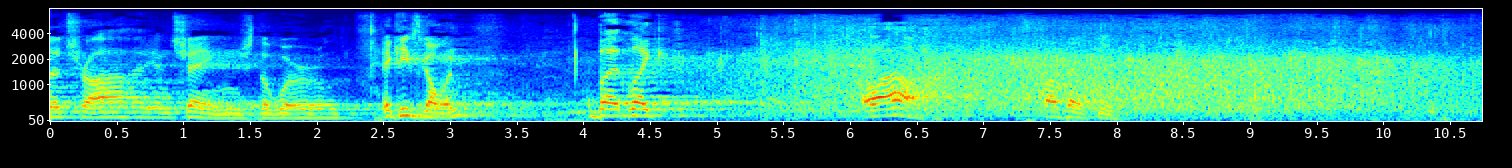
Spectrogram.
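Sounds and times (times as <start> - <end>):
speech: 0.0 - 3.4, 4.0 - 4.9, 6.1 - 6.8, 7.4 - 8.2
congregation applauding at a church mass: 4.8 - 10.7.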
